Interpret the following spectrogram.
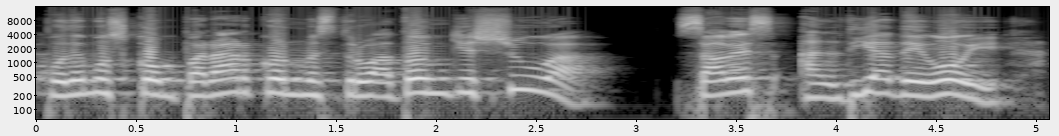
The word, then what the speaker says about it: Yeshua: Incluso Roma no consideró en dejarle su verdadero nombre o su correcta pronunciación, Yeshua, y lo transliteró a diferentes idiomas.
